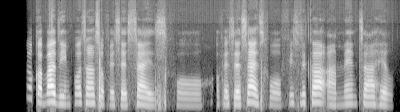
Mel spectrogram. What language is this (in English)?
Nigerian Pidgin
